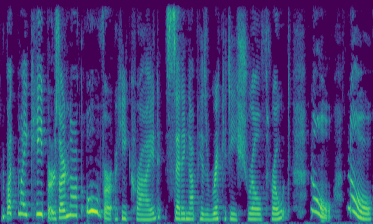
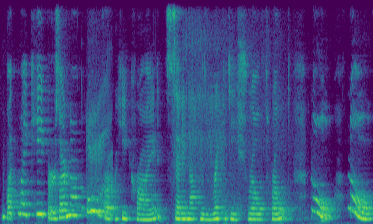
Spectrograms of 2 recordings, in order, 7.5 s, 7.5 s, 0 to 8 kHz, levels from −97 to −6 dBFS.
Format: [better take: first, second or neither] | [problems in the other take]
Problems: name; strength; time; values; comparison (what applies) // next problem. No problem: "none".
first | noise reduction (neural separator model SepFormer DNS4)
